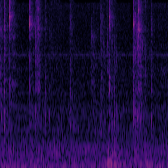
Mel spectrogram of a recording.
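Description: Irregular clicks and taps of a computer keyboard and mouse, over a low steady hum.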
